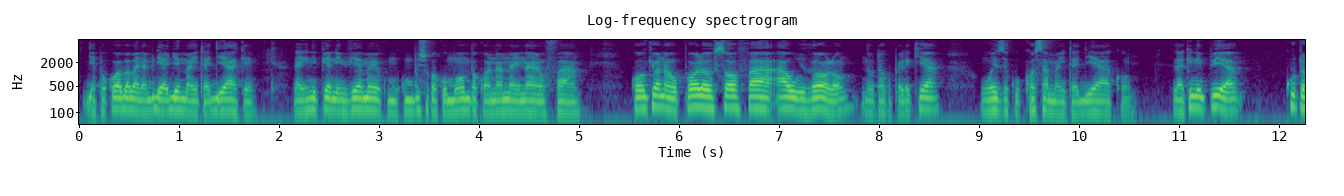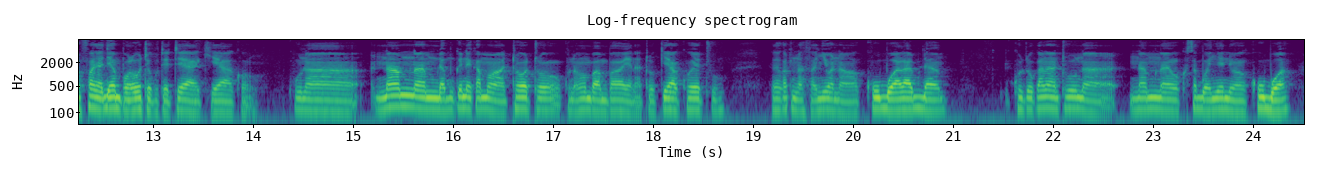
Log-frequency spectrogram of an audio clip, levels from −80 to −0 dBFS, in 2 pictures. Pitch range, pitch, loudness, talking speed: 105-125 Hz, 115 Hz, -22 LUFS, 130 wpm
